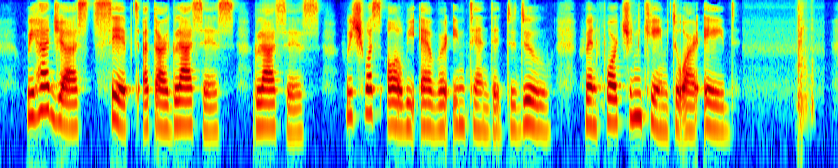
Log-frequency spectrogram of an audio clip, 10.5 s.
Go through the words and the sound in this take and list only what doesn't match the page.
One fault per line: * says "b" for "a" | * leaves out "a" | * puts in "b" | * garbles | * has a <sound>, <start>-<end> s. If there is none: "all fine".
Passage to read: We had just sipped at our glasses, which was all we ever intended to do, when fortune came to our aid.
* puts in "glasses"
* has a thud, 9.9-10.2 s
